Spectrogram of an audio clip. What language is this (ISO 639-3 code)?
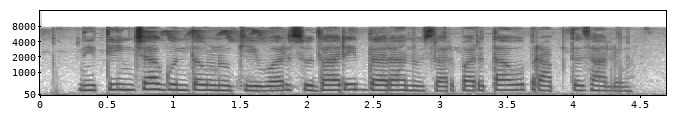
mar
